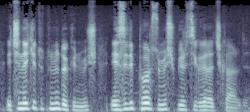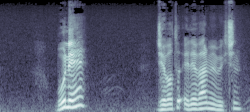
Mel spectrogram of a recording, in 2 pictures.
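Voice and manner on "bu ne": sharp higher "what is this"; accusing surprised question. A narrator's reading. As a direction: catch the child out. Mother finds cigarette.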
